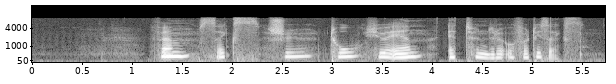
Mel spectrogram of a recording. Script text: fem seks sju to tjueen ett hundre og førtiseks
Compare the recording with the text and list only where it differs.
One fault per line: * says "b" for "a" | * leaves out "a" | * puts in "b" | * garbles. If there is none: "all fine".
all fine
